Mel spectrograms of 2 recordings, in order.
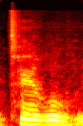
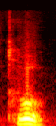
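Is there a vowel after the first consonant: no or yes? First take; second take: yes; no. First: A full vowel follows the first consonant. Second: The first vowel is dropped, consonants run together. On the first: The speaker calls it wrong. "don't say teru" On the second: The speaker calls it right. "it's tru"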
